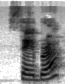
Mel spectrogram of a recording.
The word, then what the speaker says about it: cebra: first word is ex it sounds exactly the same in spanish but it's spelled differently so that's it it's got a c instead of a z uh-huh so it's it's exactly that it just uh it's the same cebra so that's the first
